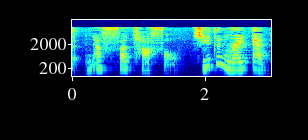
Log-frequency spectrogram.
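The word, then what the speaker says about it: Hnefatafl: I wrote down that it was a noun and how to pronounce it, Nephal Tuffle.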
